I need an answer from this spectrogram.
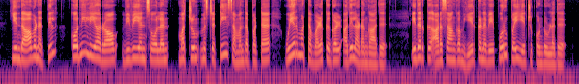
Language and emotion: Tamil, neutral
